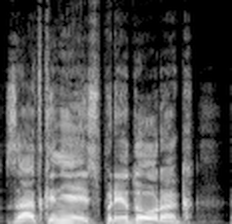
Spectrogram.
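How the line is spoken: Barked. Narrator (Russian): рявкнул Канканан

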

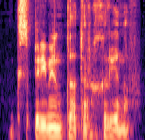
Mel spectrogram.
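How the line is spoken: Grumbled under breath. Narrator (Russian): пробурчал он себе под нос

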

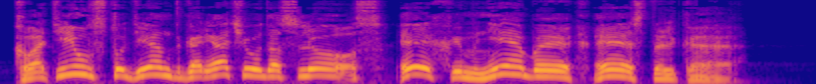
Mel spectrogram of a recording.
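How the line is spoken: Cheerful shout. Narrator (Russian): Кто-то мохнатый весело крикнул

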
